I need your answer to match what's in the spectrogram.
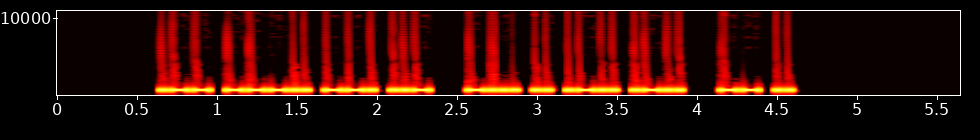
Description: Morse code, heard as a keyed tone, about 34 wpm, 700 Hz. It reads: W8GU BILL MI
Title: K1USN SST QSO Practice - 35wpm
